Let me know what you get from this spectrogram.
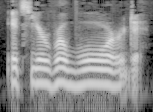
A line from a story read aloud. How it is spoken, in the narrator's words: she said through her teeth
